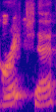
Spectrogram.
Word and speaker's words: Brigitte: hello everyone um I'm breaking the and everyone calls me Bridget so that is a very International kind of pronouncing my name so I go with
